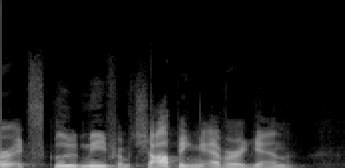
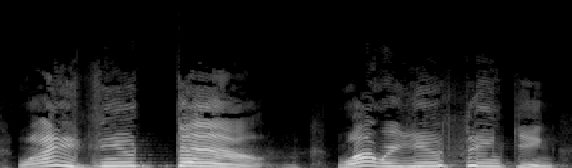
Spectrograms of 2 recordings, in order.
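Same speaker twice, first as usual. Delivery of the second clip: much higher, slow scolding grown-up; stern authority figure; 11 semitones higher, much slower than usual. Pretend. Jesus scolding Peter like a stern parent, high and slow. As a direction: scold like a parent to a twelve-year-old. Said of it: "like every authority figure when you're twelve".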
